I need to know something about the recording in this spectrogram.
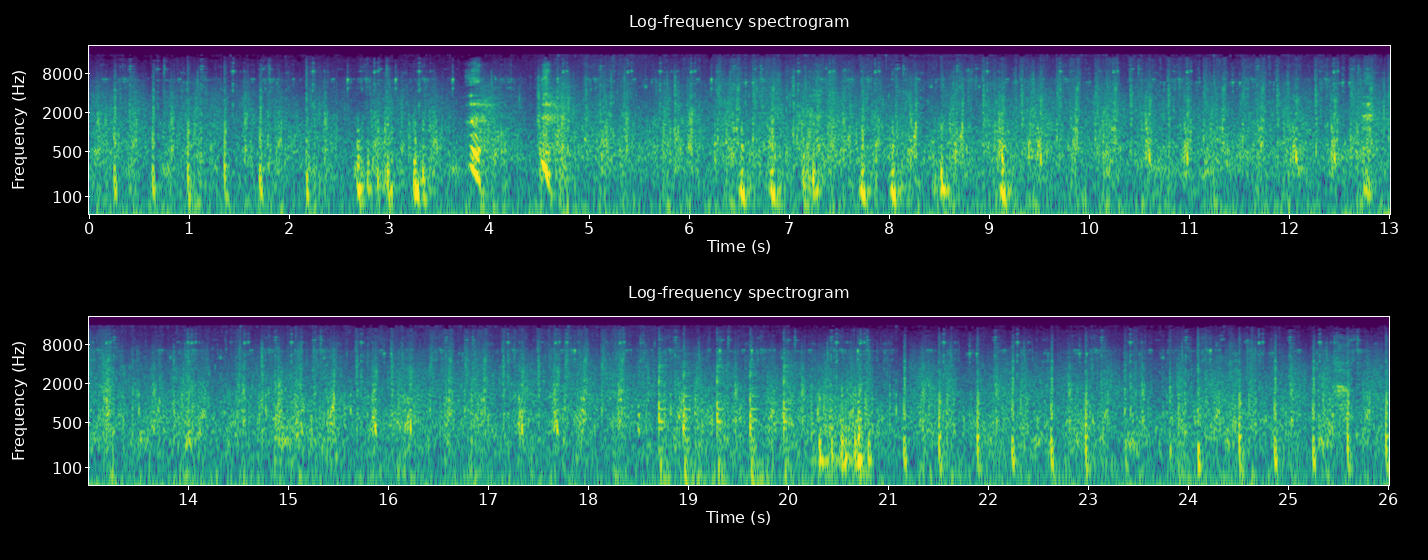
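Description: Footsteps thud steadily on hard ground.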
